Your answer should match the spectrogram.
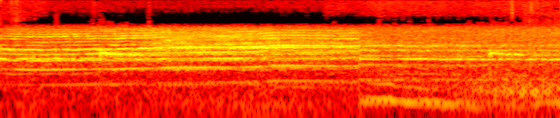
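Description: whale vocalizations

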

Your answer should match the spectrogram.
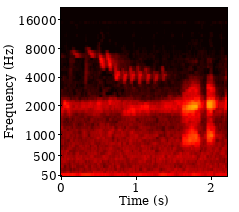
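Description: frogs croaking

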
